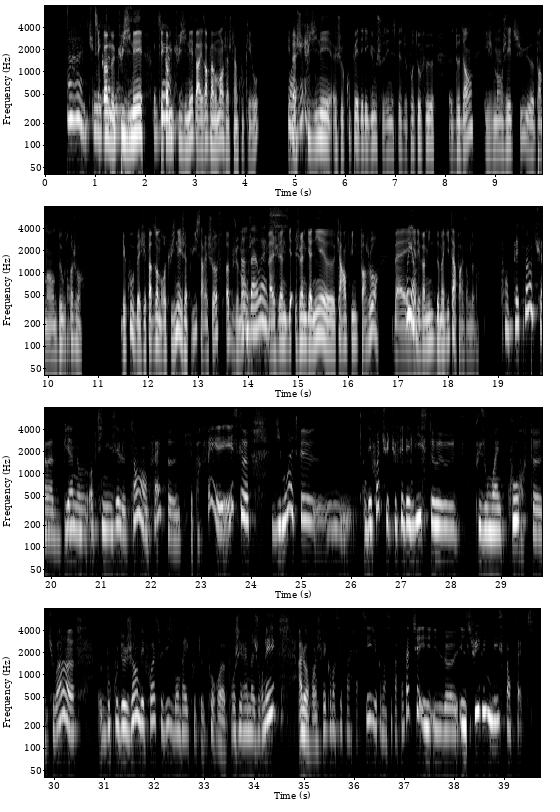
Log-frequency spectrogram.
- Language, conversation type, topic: French, podcast, Comment fais-tu pour rester constant(e) quand tu as peu de temps ?
- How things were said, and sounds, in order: other background noise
